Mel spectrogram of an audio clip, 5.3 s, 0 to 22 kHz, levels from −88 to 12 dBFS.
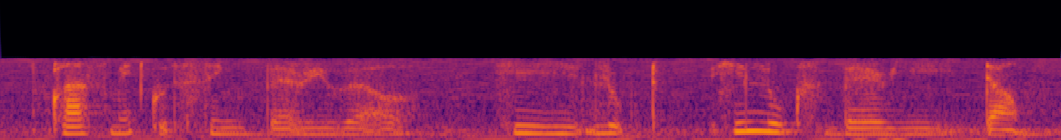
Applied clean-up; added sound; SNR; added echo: none; none; none; none.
